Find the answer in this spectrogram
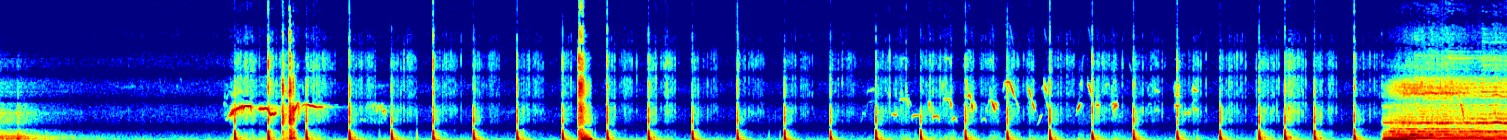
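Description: About two seconds of quiet, then a steady run of sharp clicks, about three a second, with short bird chirps over them at first and again in the second half.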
